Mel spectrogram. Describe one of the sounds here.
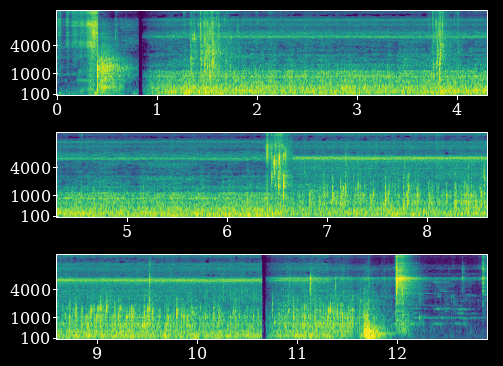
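Water bubbles and boils steadily in a pot.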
